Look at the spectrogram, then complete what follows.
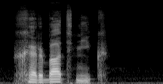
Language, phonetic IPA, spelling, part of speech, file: Polish, [xɛrˈbatʲɲik], herbatnik, noun, Pl-herbatnik.ogg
